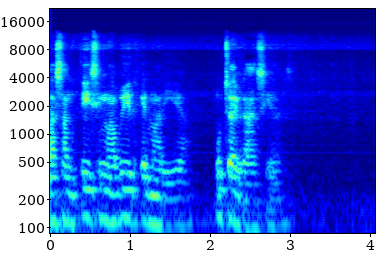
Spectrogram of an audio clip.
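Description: A man speaks calmly and solemnly nearby.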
